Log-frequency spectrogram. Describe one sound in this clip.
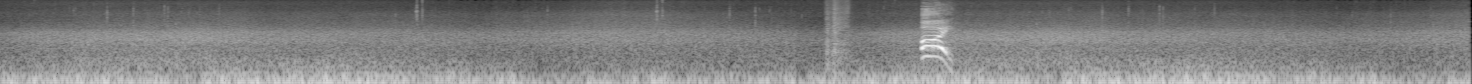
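Wind blows softly and steadily.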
